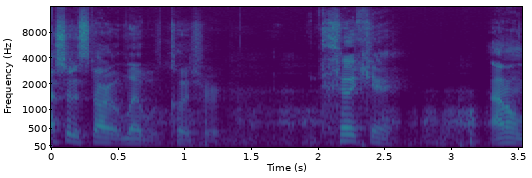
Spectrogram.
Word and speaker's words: Kutcher: she was Mila Coochie, and he was Ashton Coochie. Not even. Kutcher. I get the Kutcher. Kunis. Kunis is not Coochie. It's close. No. It's close enough. I should have started led with Kutcher.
